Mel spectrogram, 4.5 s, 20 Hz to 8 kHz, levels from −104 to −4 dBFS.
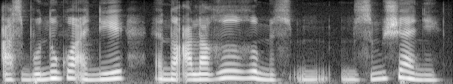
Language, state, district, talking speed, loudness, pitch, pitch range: Sumi, Nagaland, Kohima, 120 wpm, -15 LUFS, 200 Hz, 195-235 Hz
